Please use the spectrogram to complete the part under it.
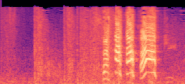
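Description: Pistol shots in a Halo multiplayer match, four quick sharp bursts in close succession near the end, preceded by fainter distant pops and scuffling.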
